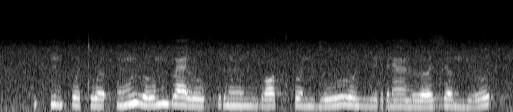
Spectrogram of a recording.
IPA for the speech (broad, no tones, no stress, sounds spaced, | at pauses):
fʲ ũ p ʊ t w ə ʔ ũ ð ʊ m b æ l u p r ũ ŋ ɡ ɔ t̪ʰ ʊ n d u ɣ ʊ vʲ ʊ r æ̃ ɣ ə z ə mʲ ʊ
